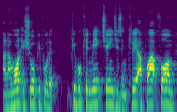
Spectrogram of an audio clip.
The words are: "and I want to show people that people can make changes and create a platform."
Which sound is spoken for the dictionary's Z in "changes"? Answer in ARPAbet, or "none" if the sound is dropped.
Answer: Z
